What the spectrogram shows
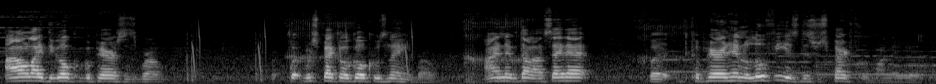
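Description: A man's voice: on the high side, a little fast, soft background music. A young man reacting to an anime with friends, crude and joking. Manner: crude, joking, laid-back. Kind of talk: casual reaction chat. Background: anime audio playing.

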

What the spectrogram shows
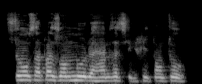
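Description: A man teaching an Arabic lesson, patiently walking through exercises and slowly spelling out Arabic words. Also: high voice, fairly even intonation, dark tone. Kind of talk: classroom lesson explaining exercises.

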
